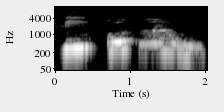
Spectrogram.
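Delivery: "Violão" very slowly, each syllable separate. Shown as a demonstration. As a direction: draw it out as vi... o... lão. Teacher splits word into syllables. ("Violão" bem devagar, sílaba por sílaba)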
